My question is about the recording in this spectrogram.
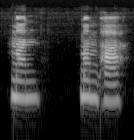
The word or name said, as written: Hmun-hmunpa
